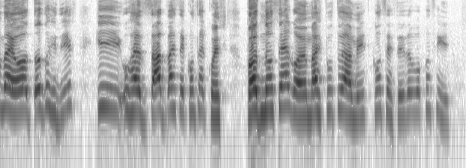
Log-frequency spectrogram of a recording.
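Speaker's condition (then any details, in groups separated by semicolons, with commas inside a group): Cerebral palsy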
